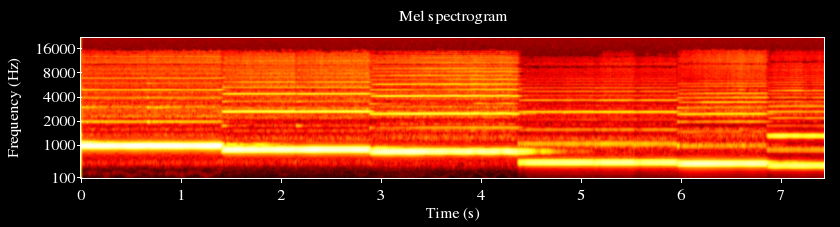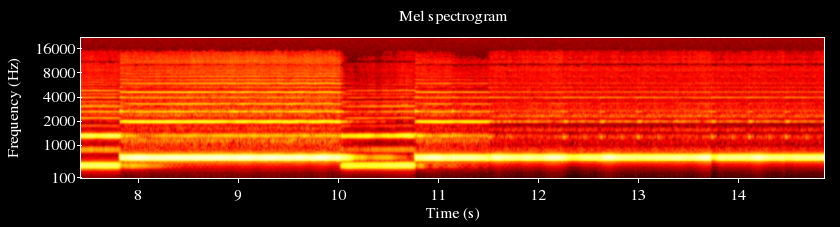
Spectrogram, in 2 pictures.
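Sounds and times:
alto recorder duet playing a pavane: 0.0 - 14.8.

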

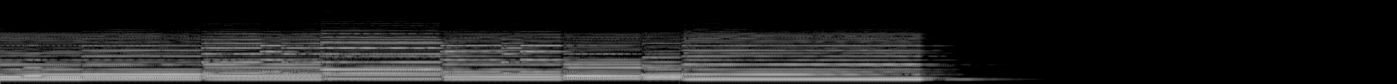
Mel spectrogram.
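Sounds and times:
alto sax quartet playing a folk tune: 0.0 - 9.8.

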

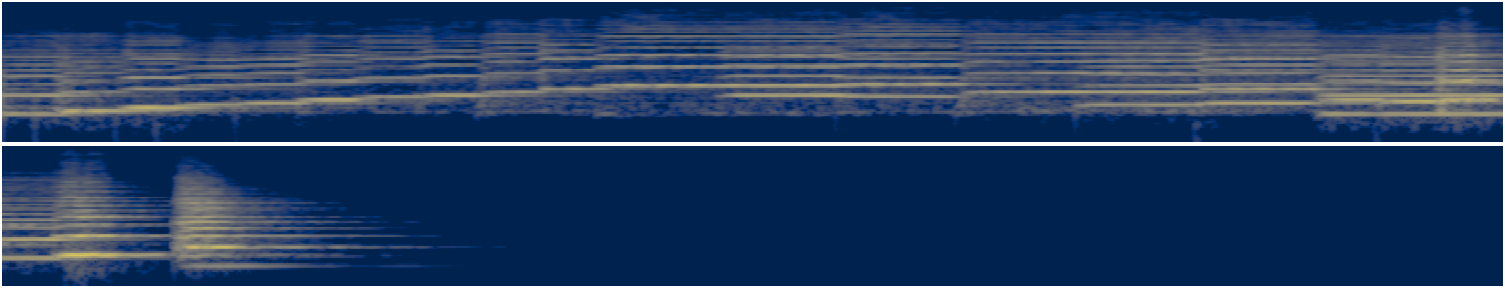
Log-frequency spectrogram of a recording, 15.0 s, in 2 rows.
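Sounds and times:
violin duet: 0.0 - 9.3.

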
